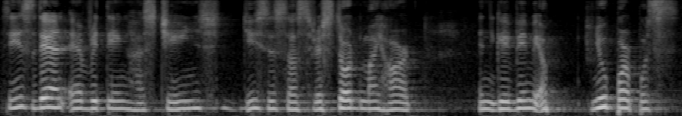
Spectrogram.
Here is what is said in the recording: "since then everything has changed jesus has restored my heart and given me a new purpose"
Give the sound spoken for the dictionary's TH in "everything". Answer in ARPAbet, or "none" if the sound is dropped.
T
